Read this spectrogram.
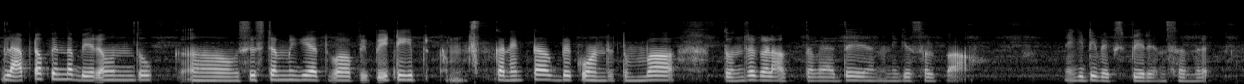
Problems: constant background noise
